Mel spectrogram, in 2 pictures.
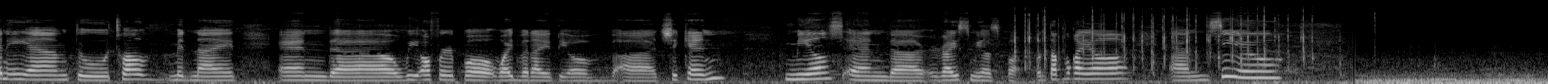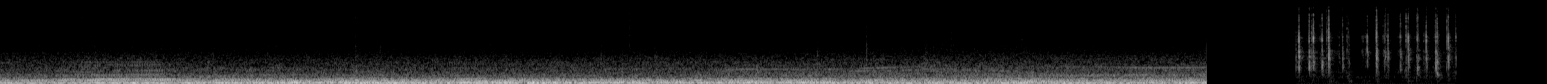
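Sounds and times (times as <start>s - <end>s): low ambient rumble: 12.6s - 27.6s.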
